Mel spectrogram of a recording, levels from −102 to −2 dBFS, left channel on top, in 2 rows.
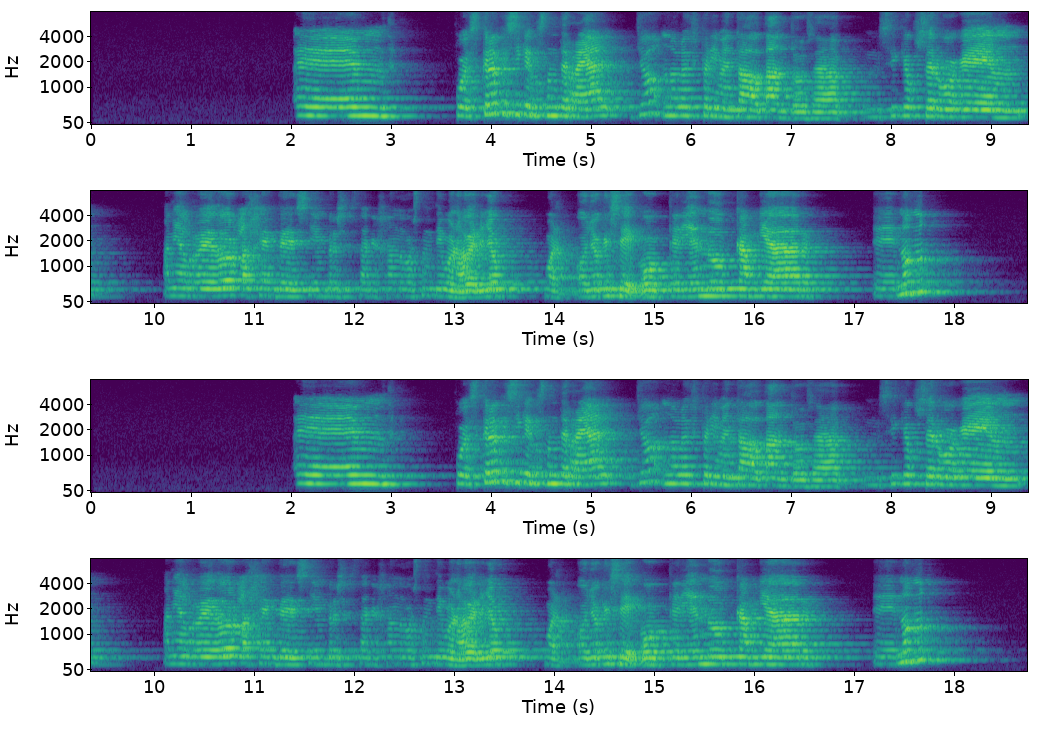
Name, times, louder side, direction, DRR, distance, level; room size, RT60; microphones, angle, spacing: voice 1, 2.0-3.0 3.6-9.3 10.1-13.5 13.9-16.6 17.2-17.7, left 1 dB, 15° left, 5 dB, 1.2 m, -25 dB
20.0 x 7.7 x 4.6 m, 1.2 s
head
